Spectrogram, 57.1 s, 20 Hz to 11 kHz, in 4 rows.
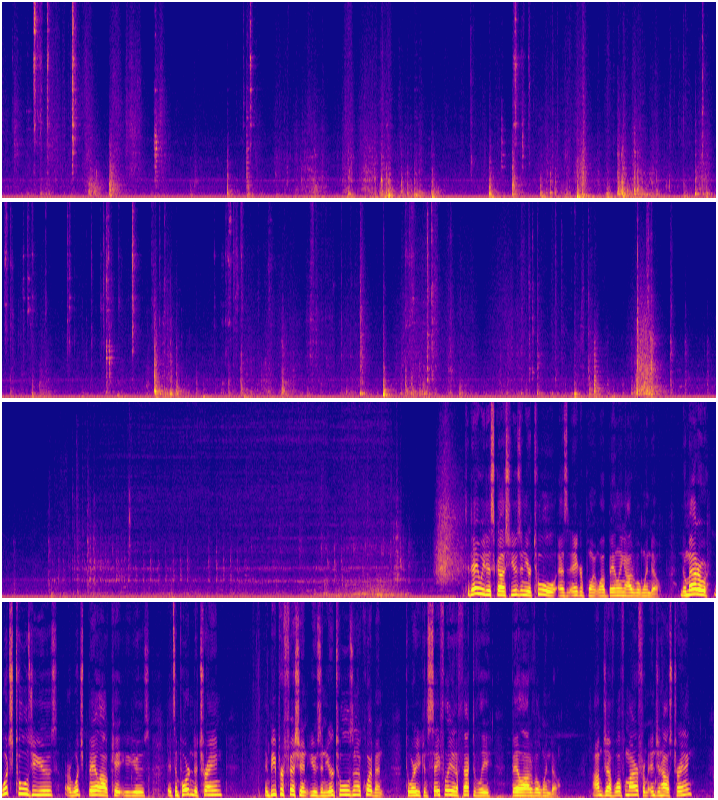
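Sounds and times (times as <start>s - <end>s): steady low hum: 0.0s - 57.0s
clicks and clinks of gear: 14.0s - 17.6s, 18.5s - 19.2s.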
